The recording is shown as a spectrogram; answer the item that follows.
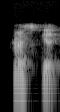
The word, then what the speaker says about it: Prescott: Prescott, yeah, I pronounced it right. Prescott.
